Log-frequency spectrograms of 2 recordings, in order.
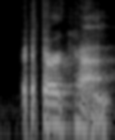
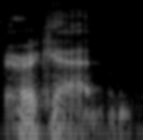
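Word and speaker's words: Erakat: How do you pronounce her name? Ericat. Yes. Ericat.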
